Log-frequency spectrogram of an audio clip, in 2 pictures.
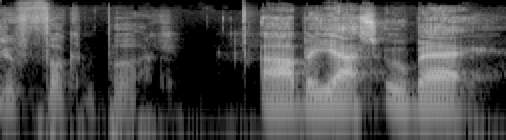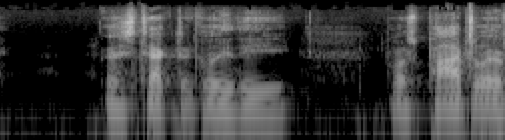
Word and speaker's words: ube: Yeah, it's ubi ice cream. Ubi? Ubi? I don't know this word. I ubi. think that's it, I yeah. need Dave to pronounce this. Ube.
